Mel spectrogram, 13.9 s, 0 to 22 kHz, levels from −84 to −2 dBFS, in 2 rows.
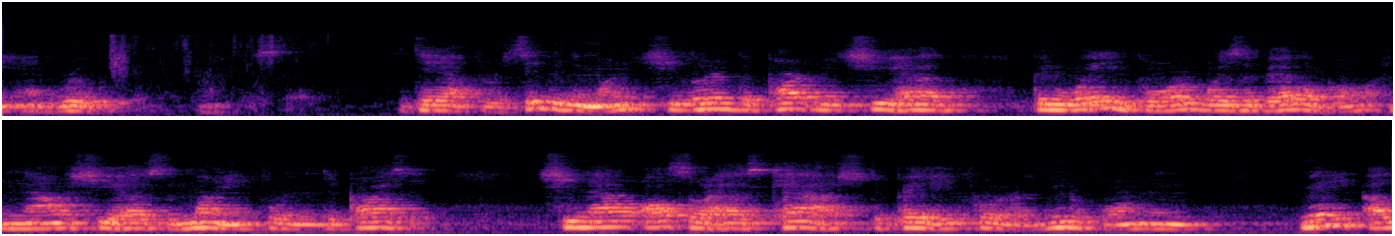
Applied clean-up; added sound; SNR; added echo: neural separator model SepFormer DNS4.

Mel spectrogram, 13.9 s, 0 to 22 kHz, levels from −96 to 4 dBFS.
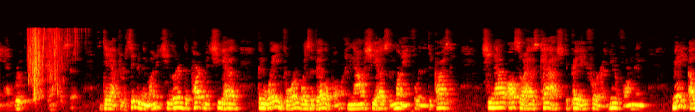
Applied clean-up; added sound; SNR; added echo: classical method WPE with log-MMSE.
